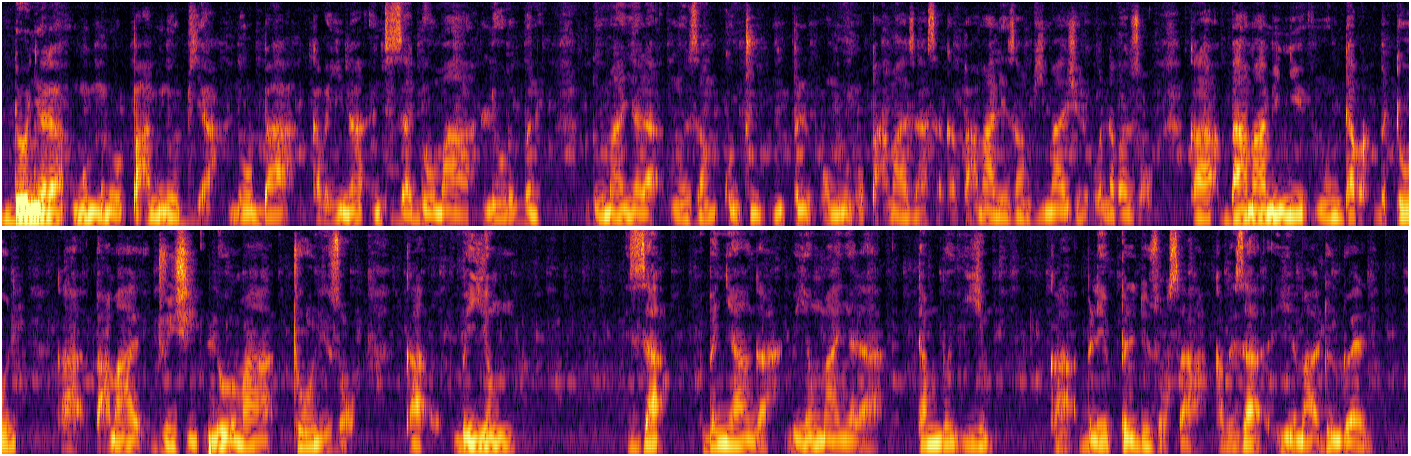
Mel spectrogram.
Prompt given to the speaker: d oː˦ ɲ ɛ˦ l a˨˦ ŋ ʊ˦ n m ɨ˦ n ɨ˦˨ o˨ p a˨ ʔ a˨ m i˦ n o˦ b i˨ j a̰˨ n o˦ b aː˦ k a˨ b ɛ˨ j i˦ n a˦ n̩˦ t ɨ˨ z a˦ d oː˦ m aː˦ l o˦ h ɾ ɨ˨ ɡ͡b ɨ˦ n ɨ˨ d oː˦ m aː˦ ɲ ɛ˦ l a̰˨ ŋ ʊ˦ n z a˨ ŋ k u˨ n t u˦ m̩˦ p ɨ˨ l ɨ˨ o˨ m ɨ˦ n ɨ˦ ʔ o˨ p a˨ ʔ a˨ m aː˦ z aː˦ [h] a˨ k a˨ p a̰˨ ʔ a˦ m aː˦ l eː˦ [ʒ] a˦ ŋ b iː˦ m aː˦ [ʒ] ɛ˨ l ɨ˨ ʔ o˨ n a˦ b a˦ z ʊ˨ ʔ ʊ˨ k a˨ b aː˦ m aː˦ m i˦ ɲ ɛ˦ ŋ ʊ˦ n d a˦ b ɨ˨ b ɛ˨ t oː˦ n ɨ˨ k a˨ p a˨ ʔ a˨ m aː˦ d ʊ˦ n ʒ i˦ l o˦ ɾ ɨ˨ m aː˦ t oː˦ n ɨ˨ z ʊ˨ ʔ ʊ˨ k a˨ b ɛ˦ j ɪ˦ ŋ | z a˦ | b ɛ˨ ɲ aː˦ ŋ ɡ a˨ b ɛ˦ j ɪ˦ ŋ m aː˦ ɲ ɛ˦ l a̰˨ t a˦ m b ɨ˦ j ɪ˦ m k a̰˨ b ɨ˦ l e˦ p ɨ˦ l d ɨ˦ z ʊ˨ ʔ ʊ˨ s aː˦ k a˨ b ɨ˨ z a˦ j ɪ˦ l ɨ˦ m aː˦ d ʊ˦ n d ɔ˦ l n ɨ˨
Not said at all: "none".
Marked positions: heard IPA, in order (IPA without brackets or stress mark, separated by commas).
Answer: s, z, ʒ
